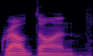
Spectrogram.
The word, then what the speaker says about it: Groudon: Rhydon rhymes with Groudon.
